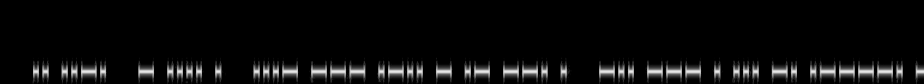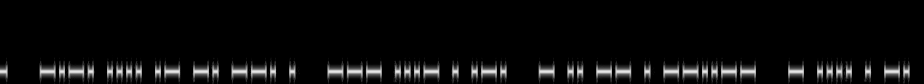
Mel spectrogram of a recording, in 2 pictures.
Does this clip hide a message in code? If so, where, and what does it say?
Yes: Morse code from 0.3 to 18.3 s, heard as a keyed tone, about 25 wpm, 600 Hz. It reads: IF THE VOLTAGE DOESN'T CHANGE OVER TIME, THEN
